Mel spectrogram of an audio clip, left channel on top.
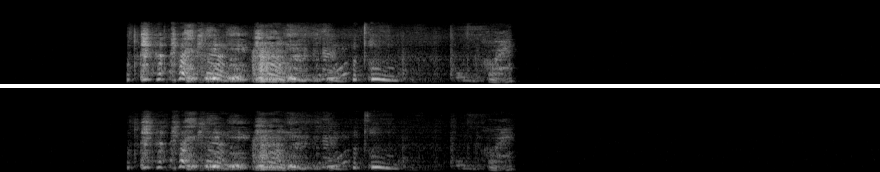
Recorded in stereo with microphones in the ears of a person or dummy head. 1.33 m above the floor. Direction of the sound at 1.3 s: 80° left.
